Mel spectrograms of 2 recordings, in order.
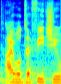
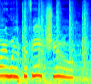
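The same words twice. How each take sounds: First: It is said in a plain, ordinary voice. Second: It is said in a put-on character voice.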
